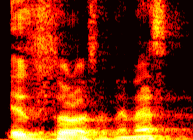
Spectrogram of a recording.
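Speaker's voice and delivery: normal talking voice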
